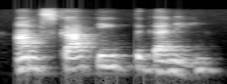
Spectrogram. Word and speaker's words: Amskapi Pikuni: Amskapi Pikuni. So, there are Blackfoot relatives across the medicine line and again pronunciation is Amskapi Pikuni.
